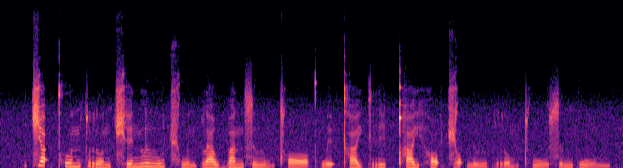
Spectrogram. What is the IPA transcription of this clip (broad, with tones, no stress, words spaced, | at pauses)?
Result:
t͡ɕa˥˩ʔkʰo˦˥nkro˩˦n t͡ɕʰe˦˥nlɯː˦˥w t͡ɕʰu˩˦npla˦˥wba˧nsɯː˩˦m tʰɔː˨˩kʰwe˨˩ʔ kʰa˧jkri˦˥t̚ pʰa˧jhɔ˦˥ʔt͡ɕɔ˨˩ʔnɯː˨˩ pro˩˦mtʰuː˨˩sɯ˦˥ŋkwu˨˩n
